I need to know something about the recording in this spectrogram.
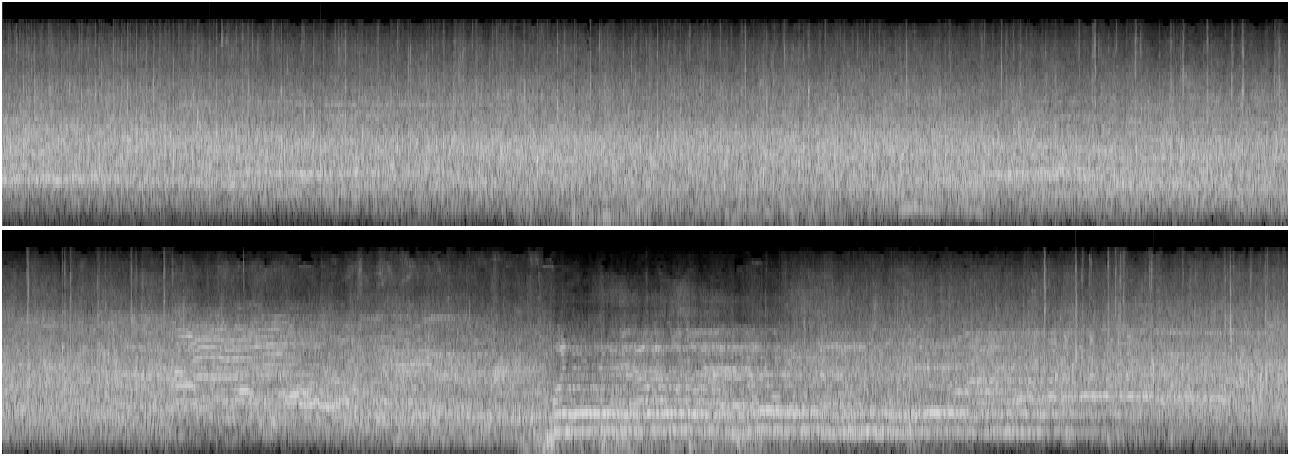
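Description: A crowd of girls claps in a large echoing hall.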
